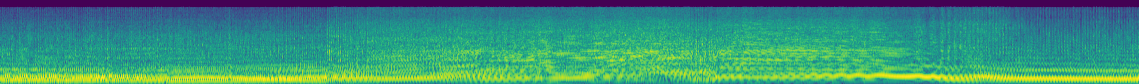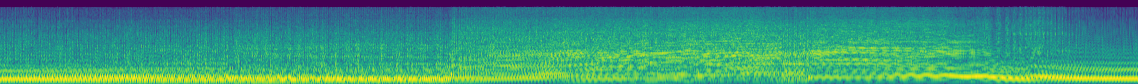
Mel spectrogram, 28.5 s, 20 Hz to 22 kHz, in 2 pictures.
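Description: Ducati 1299 Superleggera's 1285 cc Superquadro L-twin run up on a chassis dyno during break-in, its rear wheel spinning the roller: idling, then twice climbing in pitch for several seconds and dropping back to idle.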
